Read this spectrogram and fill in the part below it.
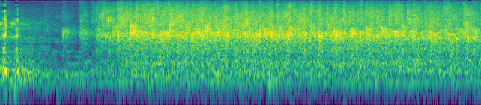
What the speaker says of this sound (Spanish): les pido otro aplauso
